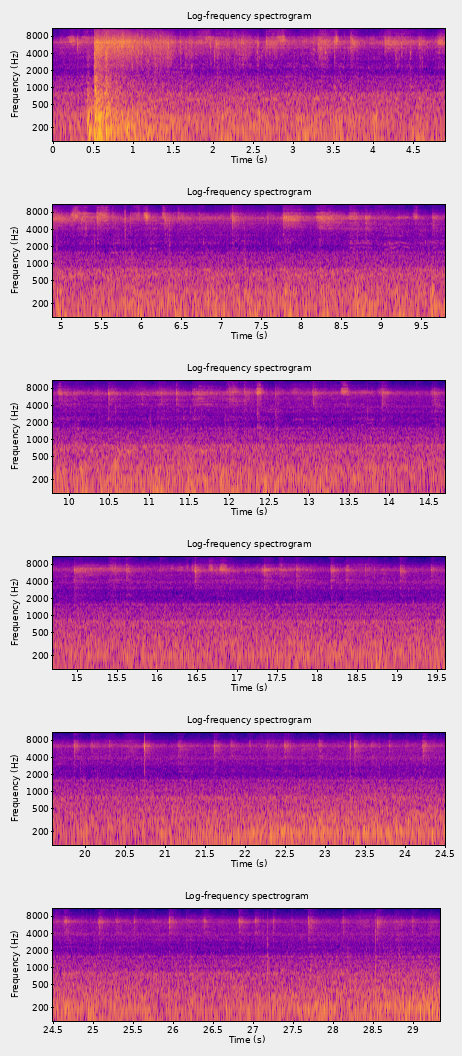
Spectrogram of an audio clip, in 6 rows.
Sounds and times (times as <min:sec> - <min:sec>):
Car: 0:00.0 - 0:29.3
Music: 0:00.0 - 0:29.3.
